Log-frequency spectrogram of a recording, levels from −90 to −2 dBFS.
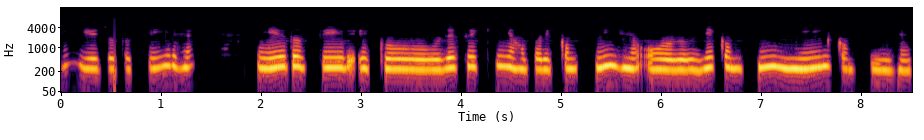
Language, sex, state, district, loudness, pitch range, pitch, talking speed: Hindi, female, Uttar Pradesh, Jyotiba Phule Nagar, -17 LUFS, 230-270 Hz, 245 Hz, 150 wpm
